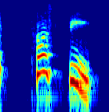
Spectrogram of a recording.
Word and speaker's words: thirsty: जो आपका फर्स्ट word है थर्स्टी, THIRSTY। बच्चों यहाँ पर जो आर है उच्चारण करते समय प्रोनाउंसिएशन में उस आर पर हमें जोर नहीं देना है। आर यहाँ पर साइलेंट है।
